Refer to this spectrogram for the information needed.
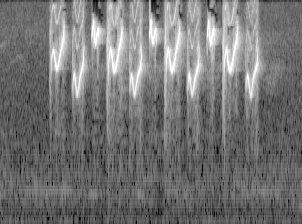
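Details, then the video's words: Gelatik batu (cinereous tit) singing eagerly to draw other birds into song: crisp, very high notes, each a quick down-up swoop, rattled off in a rapid series of about eleven over two seconds. "GELATIK BATU GACOR | SEKALI PUTAR SEMUA GELATIK LANGSUNG IKUT RAME"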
